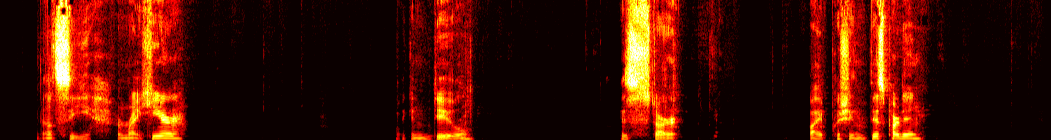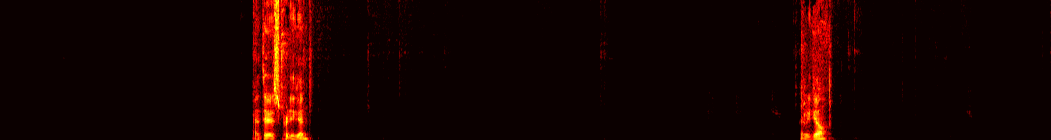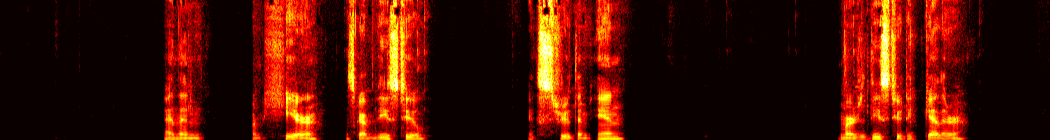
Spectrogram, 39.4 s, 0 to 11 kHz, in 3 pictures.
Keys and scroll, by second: 5.6 alt+z, 8.0-8.5 typing, 12.3 e, 23.2 1, 24.3 g, 29.9 2, 34.1 e, 35.4 1, 37.4 m.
